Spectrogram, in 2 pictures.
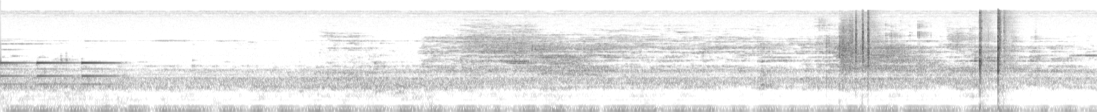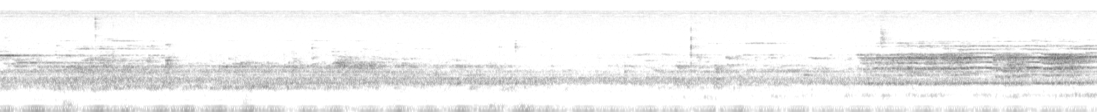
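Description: Freight cars rolling past, a steady low rumble, with two sharp clicks about a second apart midway. A grade-crossing bell's evenly spaced ringing stops about a second in.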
